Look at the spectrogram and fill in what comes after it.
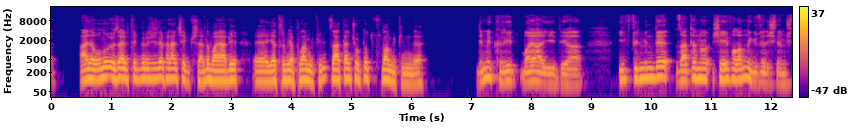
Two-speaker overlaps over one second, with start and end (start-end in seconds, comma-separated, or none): none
